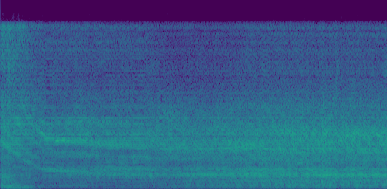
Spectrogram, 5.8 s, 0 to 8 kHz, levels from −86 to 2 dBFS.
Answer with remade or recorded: remade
